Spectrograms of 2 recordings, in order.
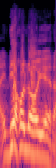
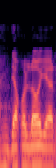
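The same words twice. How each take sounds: First: Hindi AKO lawyer, ako punched high and loud; stress on ako. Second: Said in the usual way. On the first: Shown as a demonstration. Commentator stressing she is not the lawyer, ako emphasized. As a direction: lean hard on ako, higher and louder.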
